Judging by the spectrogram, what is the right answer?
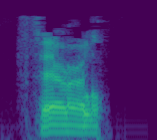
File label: "feral", english; adjectives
